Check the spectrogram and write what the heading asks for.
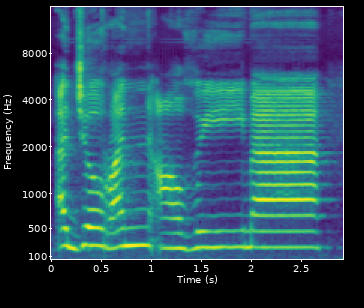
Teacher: اظہار میں نون ساکن ہو یا نون تنوین، اس کو جلدی پڑھا جاتا ہے، صاف پڑھا جاتا ہے، نون کی آواز بہت واضح پڑھی جائے گی. اجرن عظیما، نہ ہم نے ادھر غنہ کرنا ہے نہ ہی اخفا کرنا ہے.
